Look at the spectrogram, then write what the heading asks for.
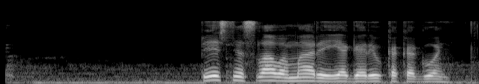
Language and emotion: Russian, positive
